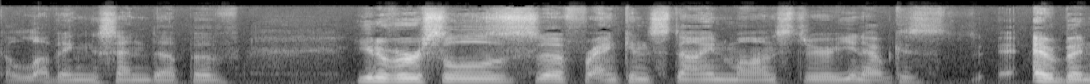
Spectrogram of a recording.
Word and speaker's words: Frankenstein: much so that he's like no you don't pronounce it like that it's it's Frankenstein things like that but ultimately he does have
